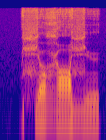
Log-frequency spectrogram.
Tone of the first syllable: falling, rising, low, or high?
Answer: high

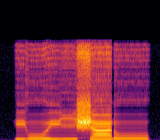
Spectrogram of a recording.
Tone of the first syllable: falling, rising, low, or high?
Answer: high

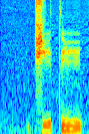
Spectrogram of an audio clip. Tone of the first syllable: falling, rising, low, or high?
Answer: rising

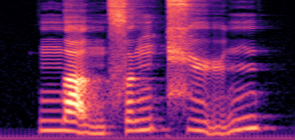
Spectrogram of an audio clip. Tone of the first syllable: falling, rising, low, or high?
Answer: low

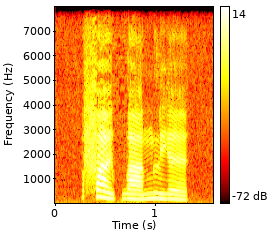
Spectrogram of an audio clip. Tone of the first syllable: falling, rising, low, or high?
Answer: falling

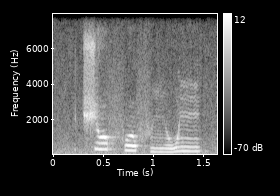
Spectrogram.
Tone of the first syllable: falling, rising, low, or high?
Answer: high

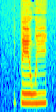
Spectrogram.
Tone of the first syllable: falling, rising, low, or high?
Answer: high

